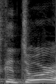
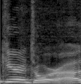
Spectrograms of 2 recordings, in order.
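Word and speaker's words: Ghidorah: There you pronounce uh Oh, it's Gdora. I keep saying Girodora. Sorry. Sorry. It's Gdor. It's Gdora, not Gyodora.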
